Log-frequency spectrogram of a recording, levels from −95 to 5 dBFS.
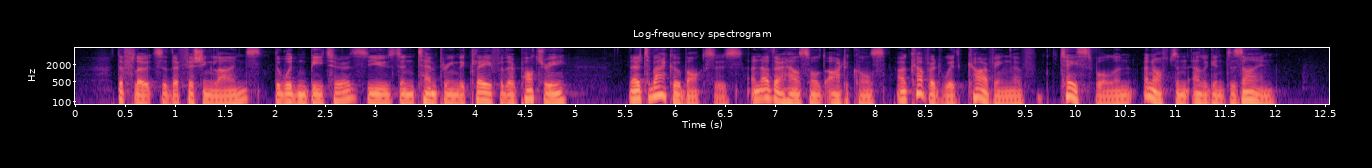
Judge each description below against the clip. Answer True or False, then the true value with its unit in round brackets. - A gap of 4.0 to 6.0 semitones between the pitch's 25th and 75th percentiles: True (4.5 semitones)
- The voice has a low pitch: True (90 Hz)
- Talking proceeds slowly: False (165 wpm)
